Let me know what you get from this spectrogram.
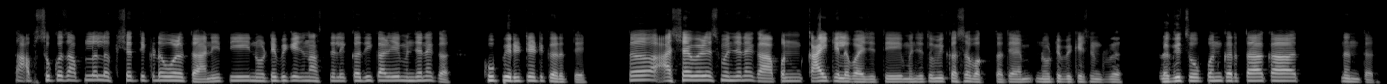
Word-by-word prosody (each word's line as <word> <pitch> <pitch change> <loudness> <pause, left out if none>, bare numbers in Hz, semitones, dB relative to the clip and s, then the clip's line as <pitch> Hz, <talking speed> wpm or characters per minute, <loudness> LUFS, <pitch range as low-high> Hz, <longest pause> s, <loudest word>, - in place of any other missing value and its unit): तर - - -5
आपसूकच 200 0 -3
आपलं 205 +2 -2
लक्ष 190 -3 -5
तिकडं 185 -1 -3
वळतं 175 -7 +2
आणि 135 +5 0
ती 180 0 0
नोटिफिकेशन 175 +1 -1
असलेली 165 +1 -3
कधी 175 +1 -1
काळी 180 0 +2
म्हणजे 180 0 -1
नाही 190 0 -2
का - - -2 0.4
खूप 185 -1 -1
इरिटेट 170 0 +3
करते. 125 -7 -1 0.5
तर 205 +1 +3
अशा 175 +4 +5
वेळेस 200 -2 +3
म्हणजे 190 -1 0
नाही 200 -1 -2
का 145 -2 +4
आपण 160 +4 -1
काय 155 +2 +9
केलं 145 -3 +5
पाहिजे? 125 -2 0
ते 130 0 0
म्हणजे 130 +1 -4
तुम्ही 145 0 -1
कसं 145 0 -1
बघता 120 0 -4
त्या 120 -1 -1
नोटिफिकेशनकडे? 125 -2 -4 0.5
लगेच 165 +4 +3
ओपन 170 +2 -1
करता 170 +1 +3
का 170 -1 +5 0.5
नंतर? 125 -7 -5
170 Hz, 175 wpm, -27 LUFS, 135-180 Hz, 0.5 s, काय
